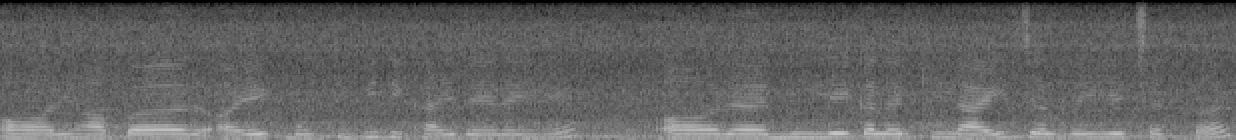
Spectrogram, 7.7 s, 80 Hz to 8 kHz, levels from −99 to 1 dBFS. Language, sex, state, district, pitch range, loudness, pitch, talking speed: Hindi, female, Bihar, Sitamarhi, 220-245 Hz, -33 LUFS, 230 Hz, 170 wpm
